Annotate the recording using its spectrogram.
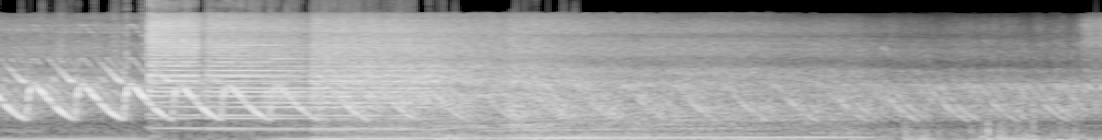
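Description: A heavy truck engine roars close by and fades away.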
